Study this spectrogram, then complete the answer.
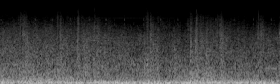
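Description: Cannon fire striking a frigate in the naval battle game Naval Action, a dense rumbling boom that rolls on continuously and loud with no clear gaps, no talk over it.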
